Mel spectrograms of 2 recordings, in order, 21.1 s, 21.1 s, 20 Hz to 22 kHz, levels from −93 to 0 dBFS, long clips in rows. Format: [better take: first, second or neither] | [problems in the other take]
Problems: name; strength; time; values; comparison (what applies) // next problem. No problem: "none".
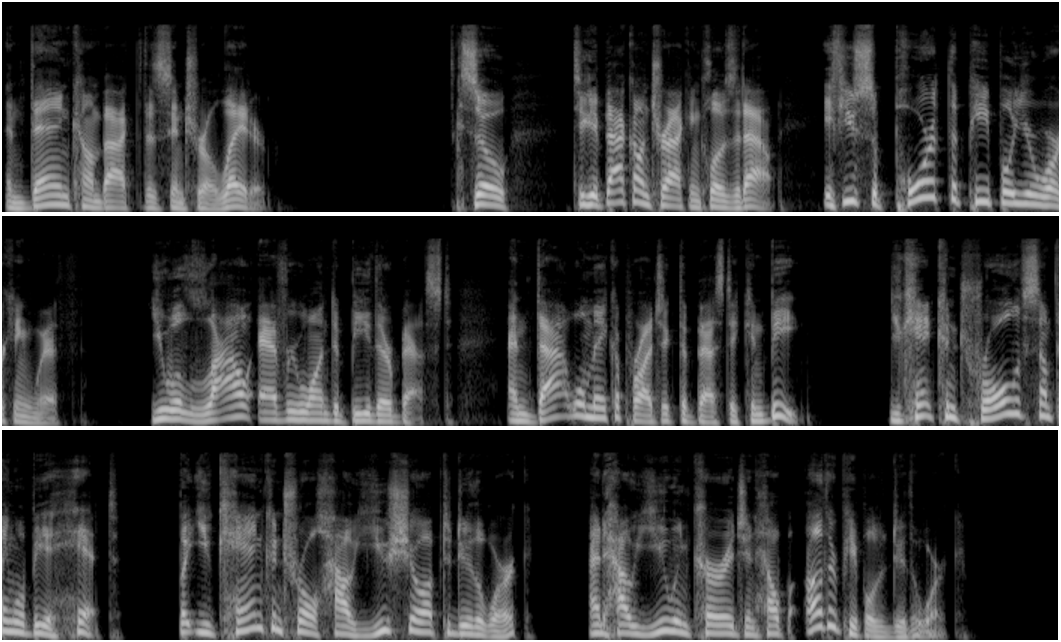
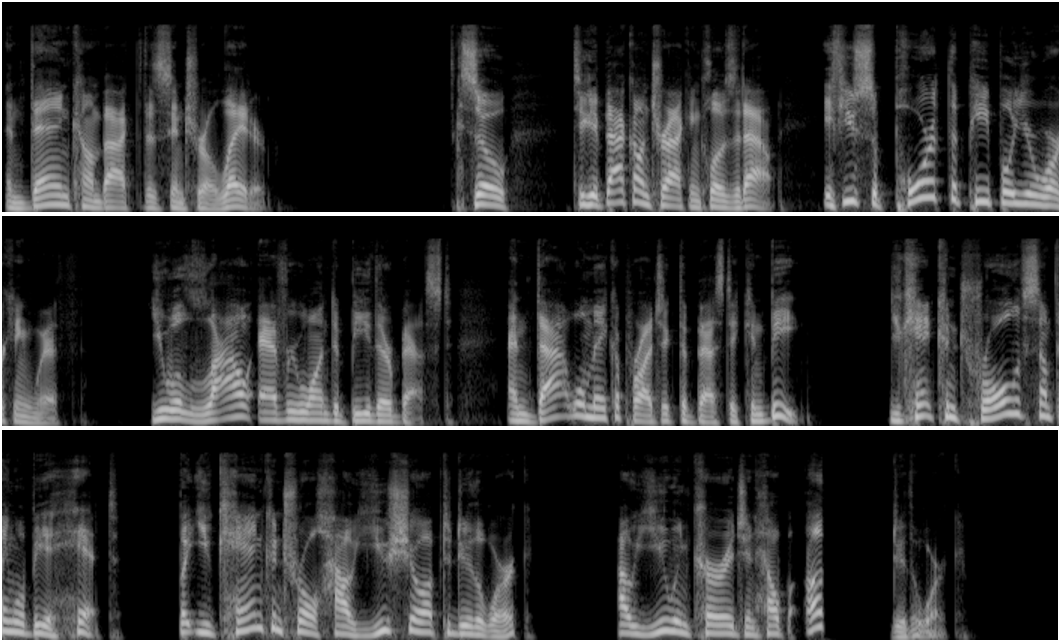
first | audio cutting out; at 18 s and at 20 s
